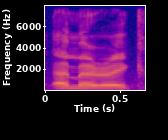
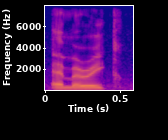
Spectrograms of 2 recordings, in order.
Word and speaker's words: Emerick: sports fans get to pronounce all sorts here the likes of a boomerang a boomerang or he had them em Eric or some of them actually said Emirates but I mean the representation has to be Pierre Emerick Obama young he's a national player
